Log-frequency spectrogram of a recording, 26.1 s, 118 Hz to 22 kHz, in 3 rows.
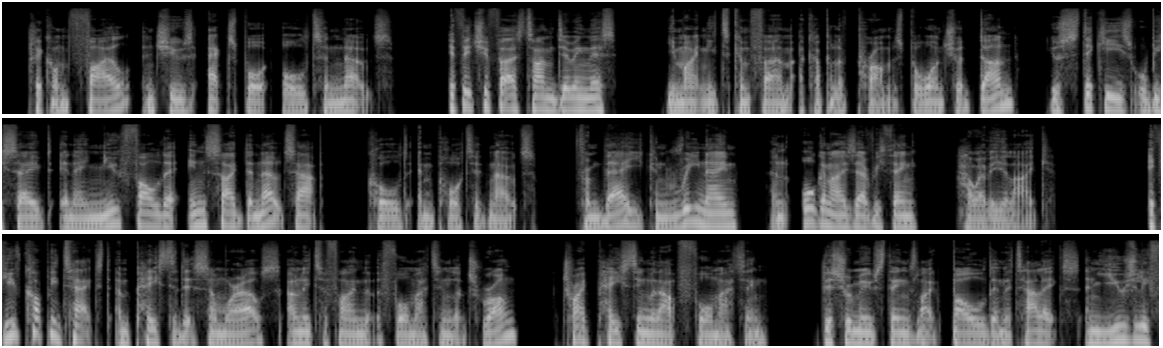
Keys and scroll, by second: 20.4 super+c, 22.5 super+v.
